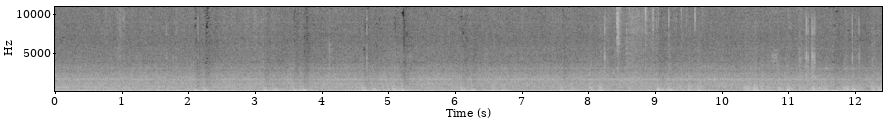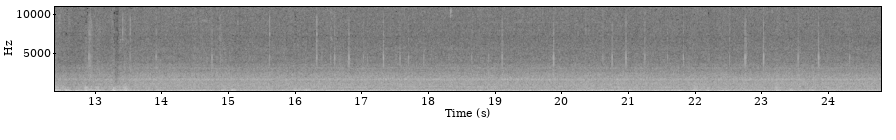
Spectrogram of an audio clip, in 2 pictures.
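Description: A train rumbles and hums steadily from inside a carriage.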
